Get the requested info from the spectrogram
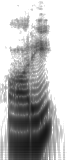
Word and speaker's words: awry: Okay, guys, from here on, the order of the super chats are going to be a little awry because we missed a couple of them and then we managed to retrieve It's pronounced awry. – Funny.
